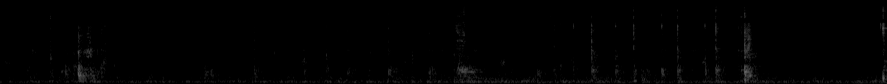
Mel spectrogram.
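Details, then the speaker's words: Redcat Racing Tornado RC car after drag racing, driveline turned by hand; faint irregular ticks, owner suspects one dog bone with more slop than the other side clicking in its cup, not confirmed. "this dog bone right here appears to have a lot more slop in it than the other side. See what I'm saying? Like, see how you can hear it? It's got a definite click."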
